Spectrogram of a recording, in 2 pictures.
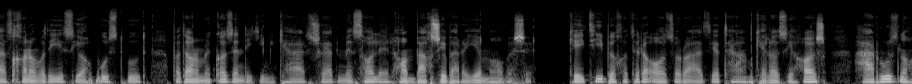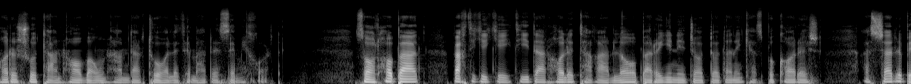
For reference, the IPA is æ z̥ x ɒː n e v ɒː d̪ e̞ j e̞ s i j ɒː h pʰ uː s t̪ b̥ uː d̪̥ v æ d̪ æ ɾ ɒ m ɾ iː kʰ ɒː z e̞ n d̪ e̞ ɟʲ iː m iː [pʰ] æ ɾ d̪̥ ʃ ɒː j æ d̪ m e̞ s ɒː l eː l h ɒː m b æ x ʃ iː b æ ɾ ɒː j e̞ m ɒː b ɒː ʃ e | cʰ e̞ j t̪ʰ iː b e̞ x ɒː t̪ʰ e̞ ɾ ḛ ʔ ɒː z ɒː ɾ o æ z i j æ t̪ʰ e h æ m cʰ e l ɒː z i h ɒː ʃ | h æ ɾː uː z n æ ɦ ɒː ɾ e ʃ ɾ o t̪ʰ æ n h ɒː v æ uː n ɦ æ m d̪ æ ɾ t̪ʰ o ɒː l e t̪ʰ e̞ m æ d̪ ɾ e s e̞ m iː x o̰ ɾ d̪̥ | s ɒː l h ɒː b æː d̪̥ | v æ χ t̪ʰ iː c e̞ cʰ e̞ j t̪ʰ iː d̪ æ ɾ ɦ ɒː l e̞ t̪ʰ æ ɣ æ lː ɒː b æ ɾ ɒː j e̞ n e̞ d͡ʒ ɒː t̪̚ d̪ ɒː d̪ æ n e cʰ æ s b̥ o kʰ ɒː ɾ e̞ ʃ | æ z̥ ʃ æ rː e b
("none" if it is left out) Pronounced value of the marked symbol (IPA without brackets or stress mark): cʰ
